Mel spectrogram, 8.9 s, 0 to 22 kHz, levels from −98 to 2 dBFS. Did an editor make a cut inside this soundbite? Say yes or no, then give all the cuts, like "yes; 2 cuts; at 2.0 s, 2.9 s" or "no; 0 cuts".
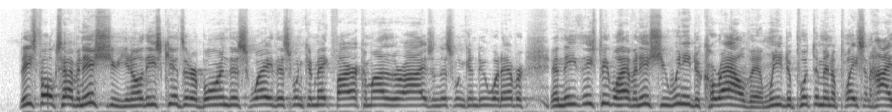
no; 0 cuts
